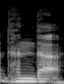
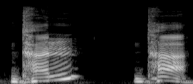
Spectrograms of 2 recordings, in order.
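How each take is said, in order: First: Said in the usual way. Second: "धन" rising, pause, then "धा" falling; split syllables. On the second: Shown as a demonstration. Teacher spelling out the word by syllables, split syllables. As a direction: keep धन and धा as separate syllables. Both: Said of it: "तो मिलके बन जाएगा".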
